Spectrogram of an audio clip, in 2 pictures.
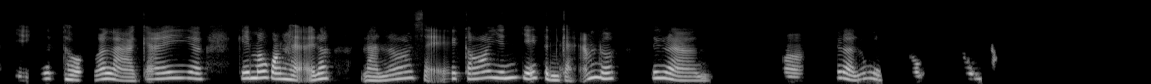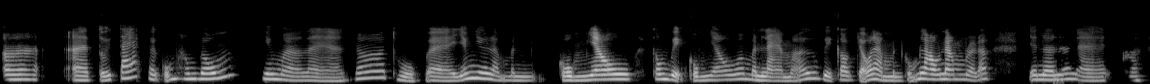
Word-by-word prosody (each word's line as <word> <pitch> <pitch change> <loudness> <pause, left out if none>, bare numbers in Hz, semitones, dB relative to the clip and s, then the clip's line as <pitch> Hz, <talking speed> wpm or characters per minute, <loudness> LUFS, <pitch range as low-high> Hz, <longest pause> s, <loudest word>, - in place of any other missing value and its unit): Gì 385 - -12 0.2
chứ 265 - -3 0.2
thường 210 -5 +3
á 230 +4 +2
là 190 -10 +2
cái, 290 +3 0
ơ, 270 -3 +2 0.4
cái 280 +1 +4
mối 300 +1 +7
quan 265 -3 +6
hệ 220 -4 +2
đó 265 +5 +4 0.3
là 185 -1 -1
nó 245 +10 0
sẽ 300 -2 -8
có 270 +4 +2
dính 300 +2 +3
dáng 265 +1 +5
tình 200 -6 +2
cảm 280 - 0
nữa. 270 -1 +4 0.4
Tức 290 - +2
là 190 -9 +2 0.8
ờ, 180 -2 -3 0.3
tức 295 - 0
là 240 -6 +4
lúc 245 +7 -4
này 255 -5 -1 0.3
vẫn 190 - -5 0.4
tôn 255 -1 -6
trọng. - - -11 1.5
À, 230 0 0 0.2
à, 195 -1 0
tuổi 190 +4 0
tác 290 +9 -1
thì 235 - -1
cũng 250 - -2
hông 255 -1 -1
đúng, 275 +11 +2 0.3
nhưng 245 -1 +2
mà 195 -5 -3
là 170 -2 -5
nó 295 +4 -1
thuộc 175 -5 -4
về, 175 -3 -1
giống 260 +7 +3
như 280 -2 +4
là, 235 -5 0
mình 185 -1 -4 0.2
cùng 190 0 +3
nhau, 235 +3 +5 0.2
công 240 -1 +1
việc - - +1
cùng 185 +1 -1
nhau 210 +3 -2
á. 250 - 0
Mình 215 -5 0
làm 170 -3 0
ở 245 +11 -1
việc 205 -4 0
c 200 -1 -3
chỗ 215 - +1
làm 215 -7 +2
mình 180 -1 -2
cũng - - -5
lâu 245 -3 +5
năm 235 -1 +1
rồi 210 -4 -3
đó, 250 - -3 0.4
cho 215 - -2
nên 220 -1 +2
á 240 - -2
là, 175 -4 -5 0.2
ờ, 190 - -14
230 Hz, 195 wpm, -23 LUFS, 190-265 Hz, 1.5 s, mối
